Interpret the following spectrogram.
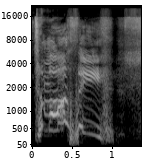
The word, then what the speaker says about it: Timothy: Hello, my name is Timothy, with the emphasis on the second syllable.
